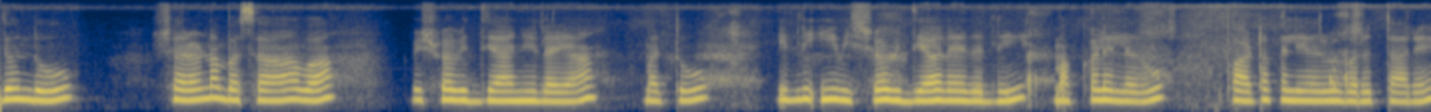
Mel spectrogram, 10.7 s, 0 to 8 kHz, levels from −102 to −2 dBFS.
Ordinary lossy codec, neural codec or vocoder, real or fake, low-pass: none; none; real; 7.2 kHz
